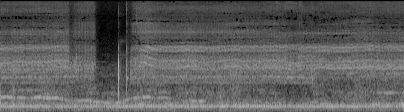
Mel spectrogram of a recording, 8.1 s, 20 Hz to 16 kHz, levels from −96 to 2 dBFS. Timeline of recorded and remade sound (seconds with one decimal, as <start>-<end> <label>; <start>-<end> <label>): 0.0-0.8 recorded; 0.8-5.7 remade; 5.7-7.1 recorded; 7.1-8.1 remade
